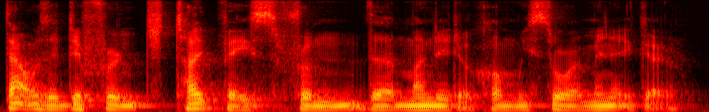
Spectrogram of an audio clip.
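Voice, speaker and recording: Male reviewer, lowish voice, unscripted walkthrough delivery, measured and thoughtful, as if working it out while talking. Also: steady tone, mellow. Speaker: design reviewer. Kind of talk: unscripted screen-share commentary.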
